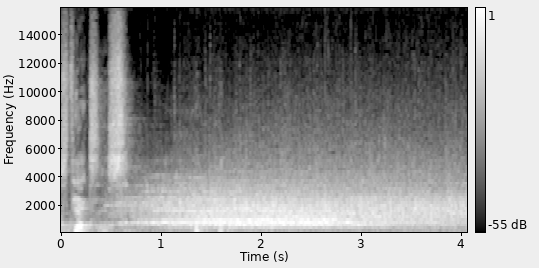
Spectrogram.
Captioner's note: audience cheering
